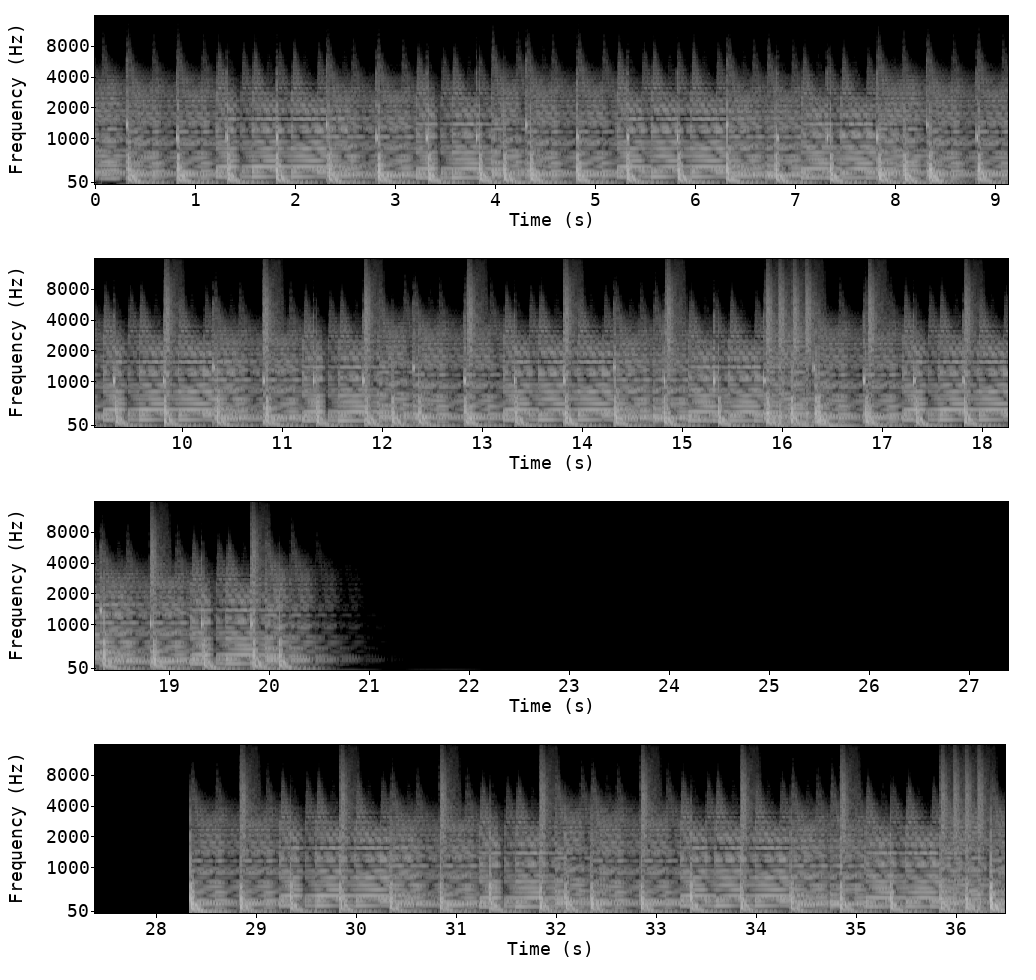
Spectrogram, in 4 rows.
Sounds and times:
Electronica: 0.0s - 20.8s, 28.4s - 36.4s.

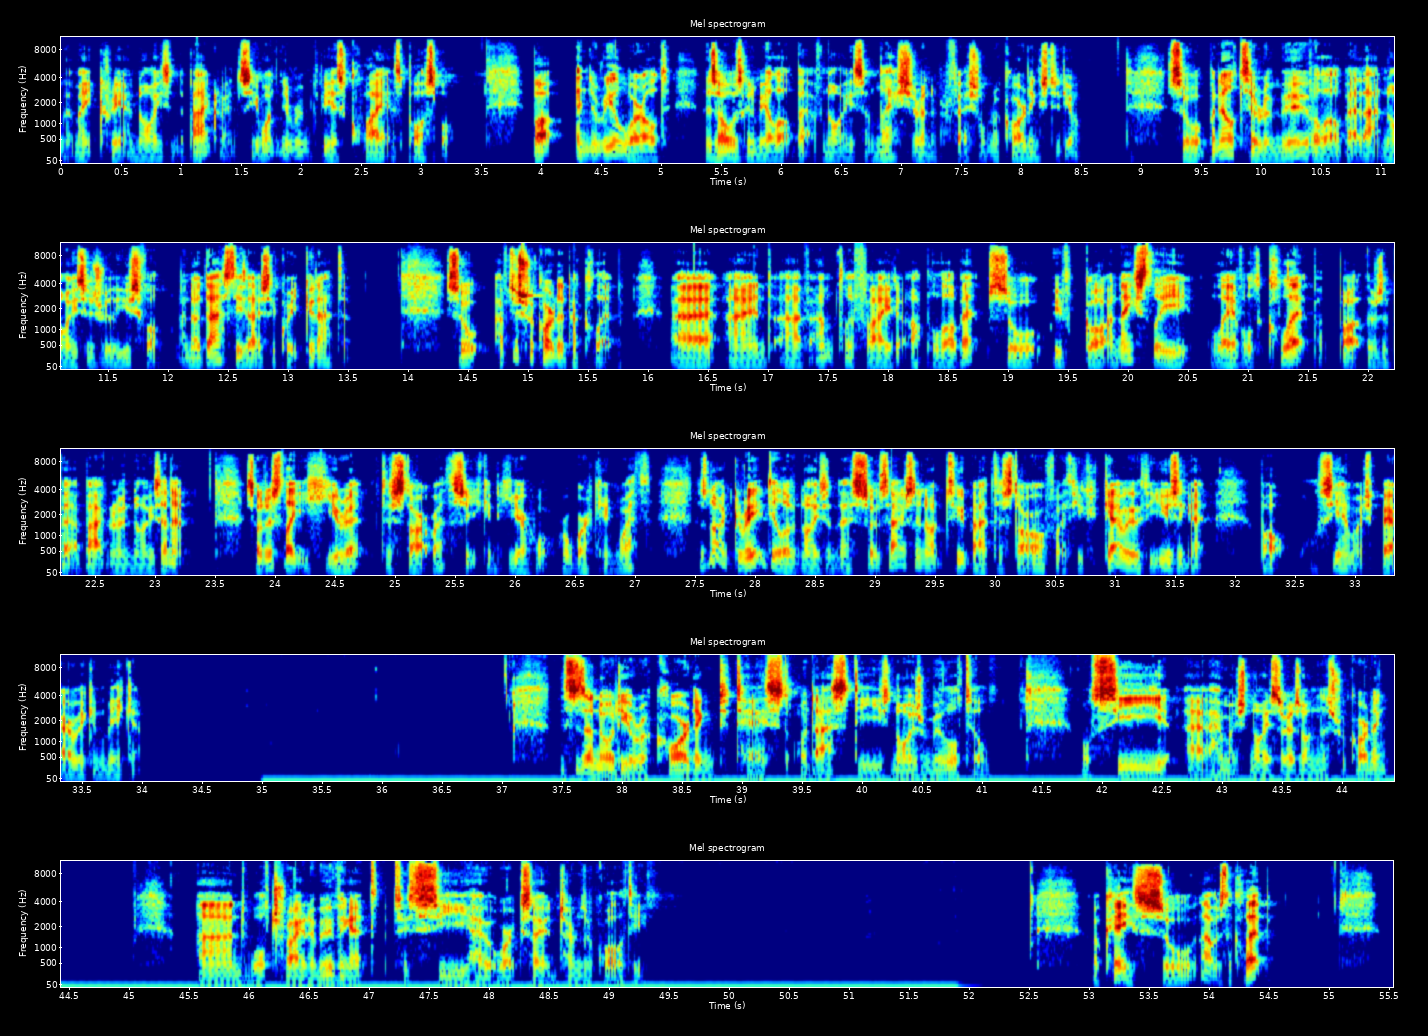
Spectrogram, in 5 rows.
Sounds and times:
Speech: 0.0s - 34.0s, 37.1s - 44.4s, 45.1s - 49.4s, 52.5s - 55.4s.

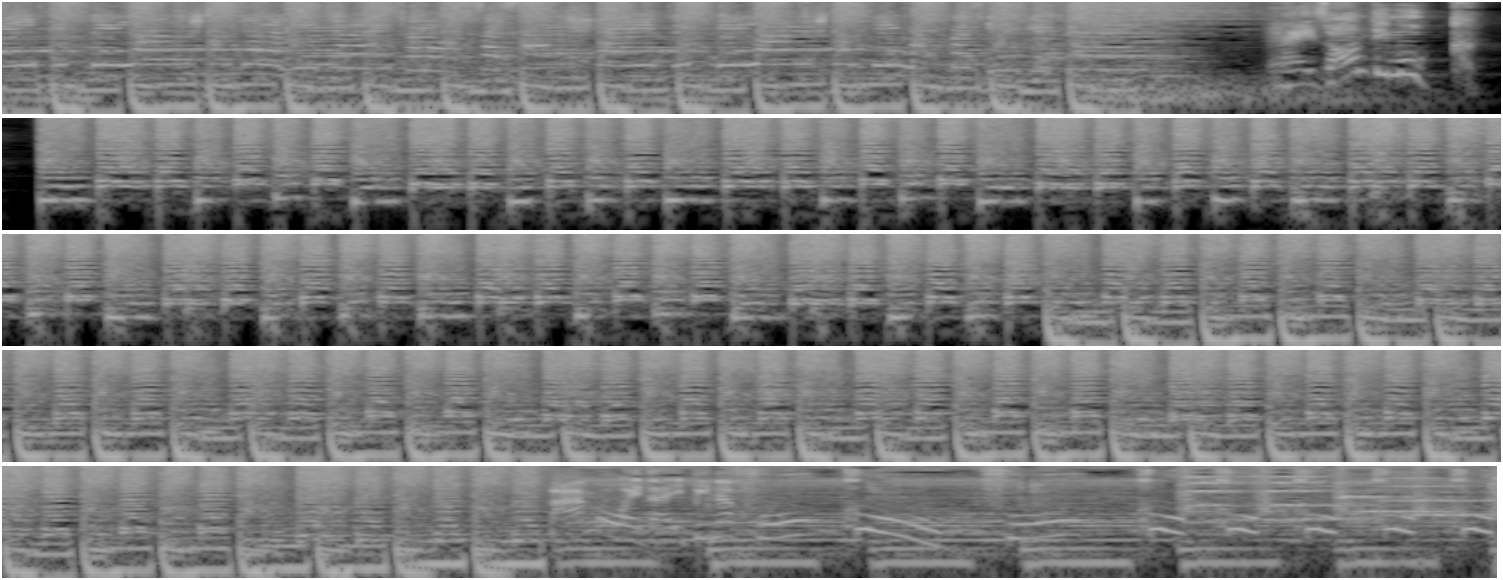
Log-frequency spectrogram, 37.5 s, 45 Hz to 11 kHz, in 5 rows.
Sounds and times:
Techno: 0.0s - 7.0s, 7.7s - 37.4s
Speech: 6.3s - 7.4s, 32.7s - 37.1s.

